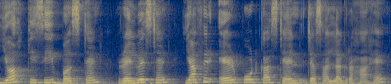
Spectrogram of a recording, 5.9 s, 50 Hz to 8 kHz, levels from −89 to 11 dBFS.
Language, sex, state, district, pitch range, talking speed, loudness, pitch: Hindi, female, Karnataka, Bangalore, 195-250 Hz, 155 wpm, -18 LUFS, 230 Hz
